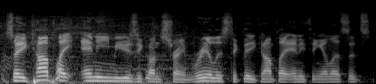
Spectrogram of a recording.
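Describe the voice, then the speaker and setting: A young man who streams, telling stories on a couch in an animated way and laughing often. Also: medium pitch, fast talker, soft background music. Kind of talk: casual group chat. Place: living room couch with others.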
